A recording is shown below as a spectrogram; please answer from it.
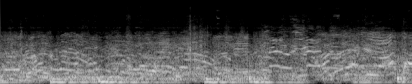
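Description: A dense crowd of many voices shouting and talking over one another at close range, steady throughout.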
